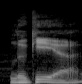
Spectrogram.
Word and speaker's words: Lugia: But I keep asking people and I say, I'm going to say this Pokemon's name and I want you to tell me if I'm saying it wrong. Lugia. They're like, that's how I say it.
